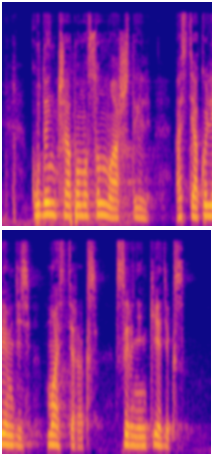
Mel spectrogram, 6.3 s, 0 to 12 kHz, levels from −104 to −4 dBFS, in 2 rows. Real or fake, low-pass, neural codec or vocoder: fake; 9.9 kHz; vocoder, 22.05 kHz, 80 mel bands, Vocos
